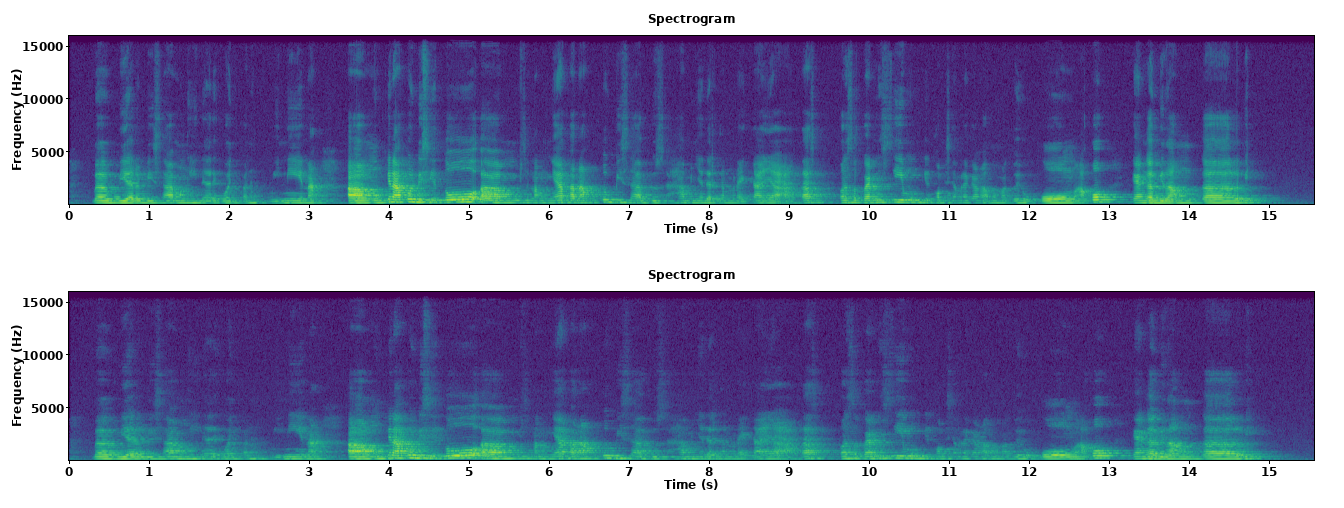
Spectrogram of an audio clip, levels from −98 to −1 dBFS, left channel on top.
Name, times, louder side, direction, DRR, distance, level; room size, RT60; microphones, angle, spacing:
voice 1, 0.3-9.3 9.6-12.9 13.3-14.7, left 2 dB, 80° left, 5 dB, 0.5 m, -25 dB
4.4 x 3.1 x 2.9 m, 0.95 s
head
